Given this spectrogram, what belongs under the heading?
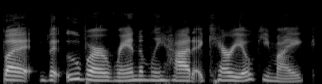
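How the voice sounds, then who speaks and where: A woman's voice: fairly low pitch, unhurried, a bit bright, no room sound, clean studio sound. A young woman in her twenties co-hosting a podcast, chatting casually in a teasing, giggly way. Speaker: podcast co-host. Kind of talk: casual chat.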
